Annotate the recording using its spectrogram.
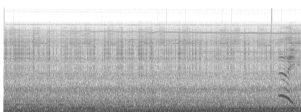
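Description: Steady road and engine noise of a car driving along, heard inside the cabin, with a low hum. Near the end a man's voice breaks in with a shout.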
